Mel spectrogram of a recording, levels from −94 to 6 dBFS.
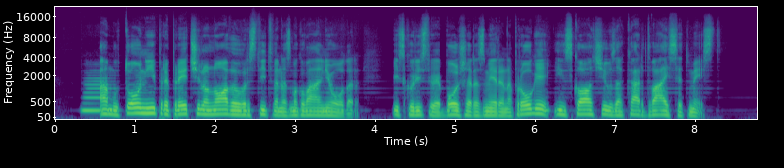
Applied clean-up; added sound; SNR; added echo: neural mask model DeepFilterNet 3.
